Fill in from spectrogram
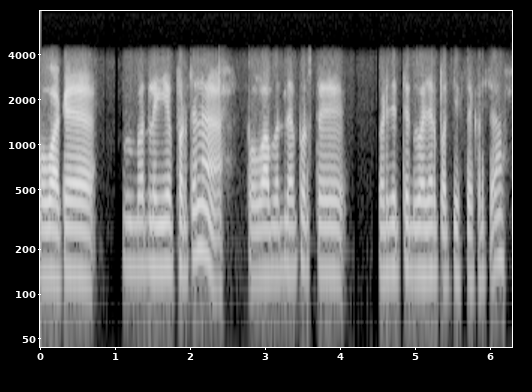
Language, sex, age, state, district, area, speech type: Maithili, male, 18-30, Bihar, Madhepura, rural, conversation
